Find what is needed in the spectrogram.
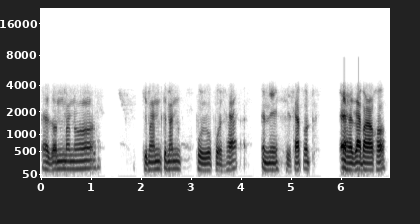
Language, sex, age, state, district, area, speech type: Assamese, male, 60+, Assam, Sivasagar, rural, conversation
